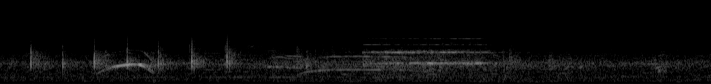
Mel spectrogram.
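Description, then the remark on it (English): At a ribbon-cutting ceremony as trains start to roll, a train sounds a multi-note horn chord for about a second after a few sharp clicks and rising whistle-like tones, set against a low, steady background rumble. “Get these trains going.”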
